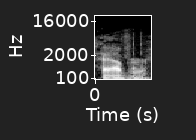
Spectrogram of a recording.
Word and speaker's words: Havre: Or Havre, Montana, which is spelled like Favre, but pronounced Havre.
